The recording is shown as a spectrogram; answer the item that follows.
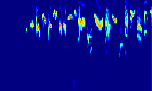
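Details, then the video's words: Himalayan (White-tailed) Rubythroat, a summer visitor to Gilgit-Baltistan, sings a fast, jumbled warble of high, varied notes and trills, about sixteen quick phrases crammed into under three seconds. "White-tailed Rubythroat (Calliope pectoralis)"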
